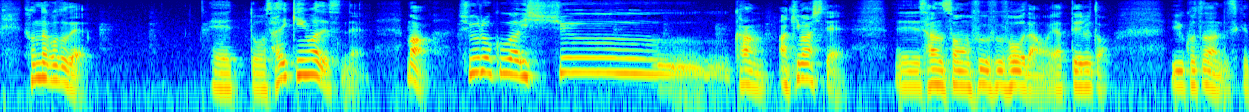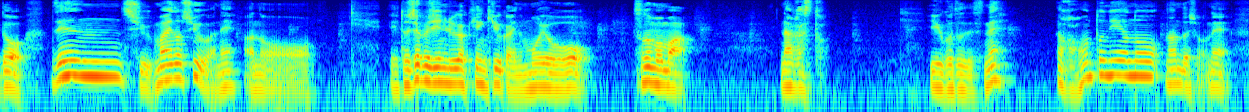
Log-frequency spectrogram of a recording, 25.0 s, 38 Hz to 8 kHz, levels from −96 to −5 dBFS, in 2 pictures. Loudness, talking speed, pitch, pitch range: -33 LUFS, 245 characters per minute, 140 Hz, 120-190 Hz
